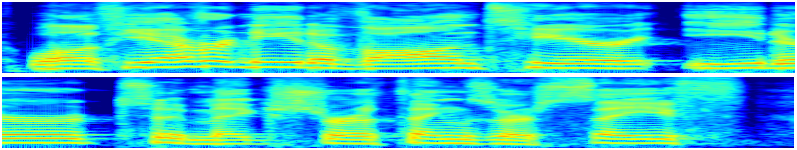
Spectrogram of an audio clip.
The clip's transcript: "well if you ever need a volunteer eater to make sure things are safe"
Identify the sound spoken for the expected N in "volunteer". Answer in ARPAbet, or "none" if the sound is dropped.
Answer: N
